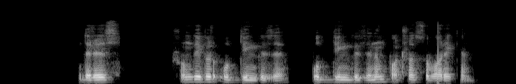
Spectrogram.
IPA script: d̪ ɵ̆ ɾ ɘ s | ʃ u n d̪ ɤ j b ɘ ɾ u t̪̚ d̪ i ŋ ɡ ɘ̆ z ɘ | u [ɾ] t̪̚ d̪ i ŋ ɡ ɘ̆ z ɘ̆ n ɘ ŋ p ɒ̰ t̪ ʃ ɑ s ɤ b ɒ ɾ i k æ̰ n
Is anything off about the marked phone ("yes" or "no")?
yes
